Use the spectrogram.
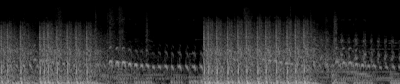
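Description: Colonists in RimWorld fire on plant creatures in dense, rapid bursts of gunfire, a near-continuous rattle of overlapping shots with short gaps, loud and without talk.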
